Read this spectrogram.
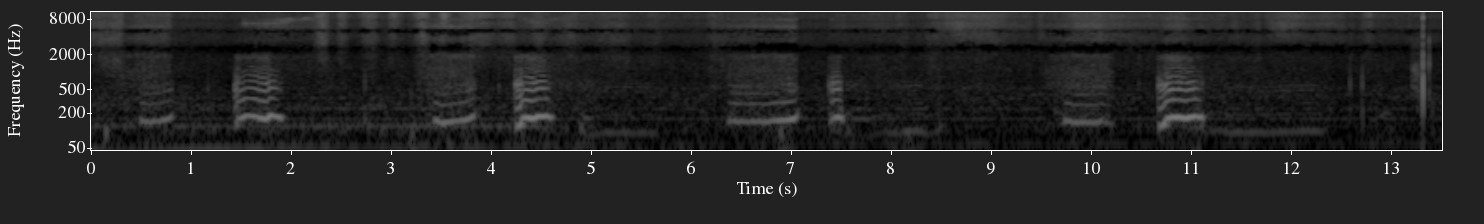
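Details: Sleeping dog: irregular nasal snorts and squeaky, whining snore sounds, with quiet gaps between; snoring.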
